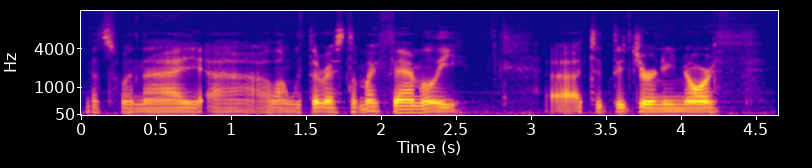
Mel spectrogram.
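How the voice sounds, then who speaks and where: A man's voice: deep voice, completely flat delivery, moderate pace, clean tone. A young man born in Mexico whose first language is Spanish, answering interview questions with many fillers and restarts. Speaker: guest.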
